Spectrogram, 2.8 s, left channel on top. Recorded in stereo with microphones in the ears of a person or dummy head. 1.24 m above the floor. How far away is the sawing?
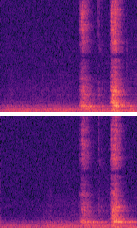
About 4.5 m.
